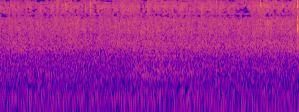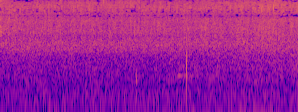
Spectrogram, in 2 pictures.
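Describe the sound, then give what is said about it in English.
Steady, even hiss of rain falling in Launceston, soft and continuous, with a few sharper drips ticking through it; no voices stand out. “It's another rainy day in Launceston, isn't it”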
